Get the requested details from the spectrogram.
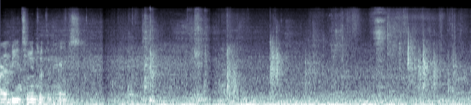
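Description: A sheet of paper rustles in hands.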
